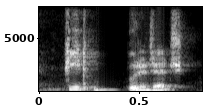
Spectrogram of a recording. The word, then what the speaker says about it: Buttigieg: Then we have Pete Buttigieg.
